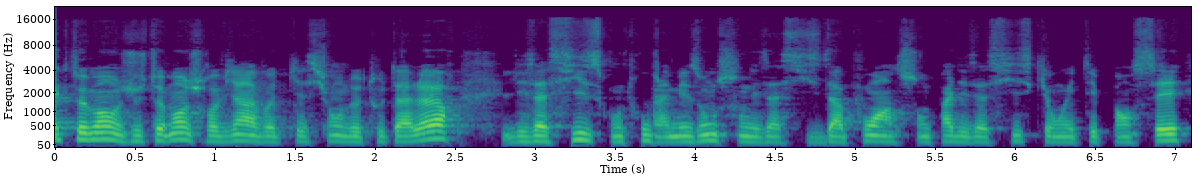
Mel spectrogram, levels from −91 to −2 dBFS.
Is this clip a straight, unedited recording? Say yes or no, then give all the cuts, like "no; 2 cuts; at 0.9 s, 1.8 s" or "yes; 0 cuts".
no; 1 cut; at 3.7 s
